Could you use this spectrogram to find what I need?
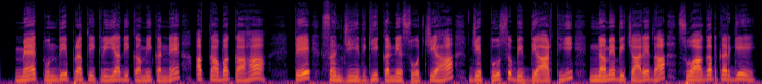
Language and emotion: Dogri, surprised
